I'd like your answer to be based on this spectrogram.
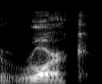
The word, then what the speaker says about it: Roark: You know, Jimmy John's, Jimmy John's is owned by a company called Rourke. That's spelled R-O-A-R-K.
